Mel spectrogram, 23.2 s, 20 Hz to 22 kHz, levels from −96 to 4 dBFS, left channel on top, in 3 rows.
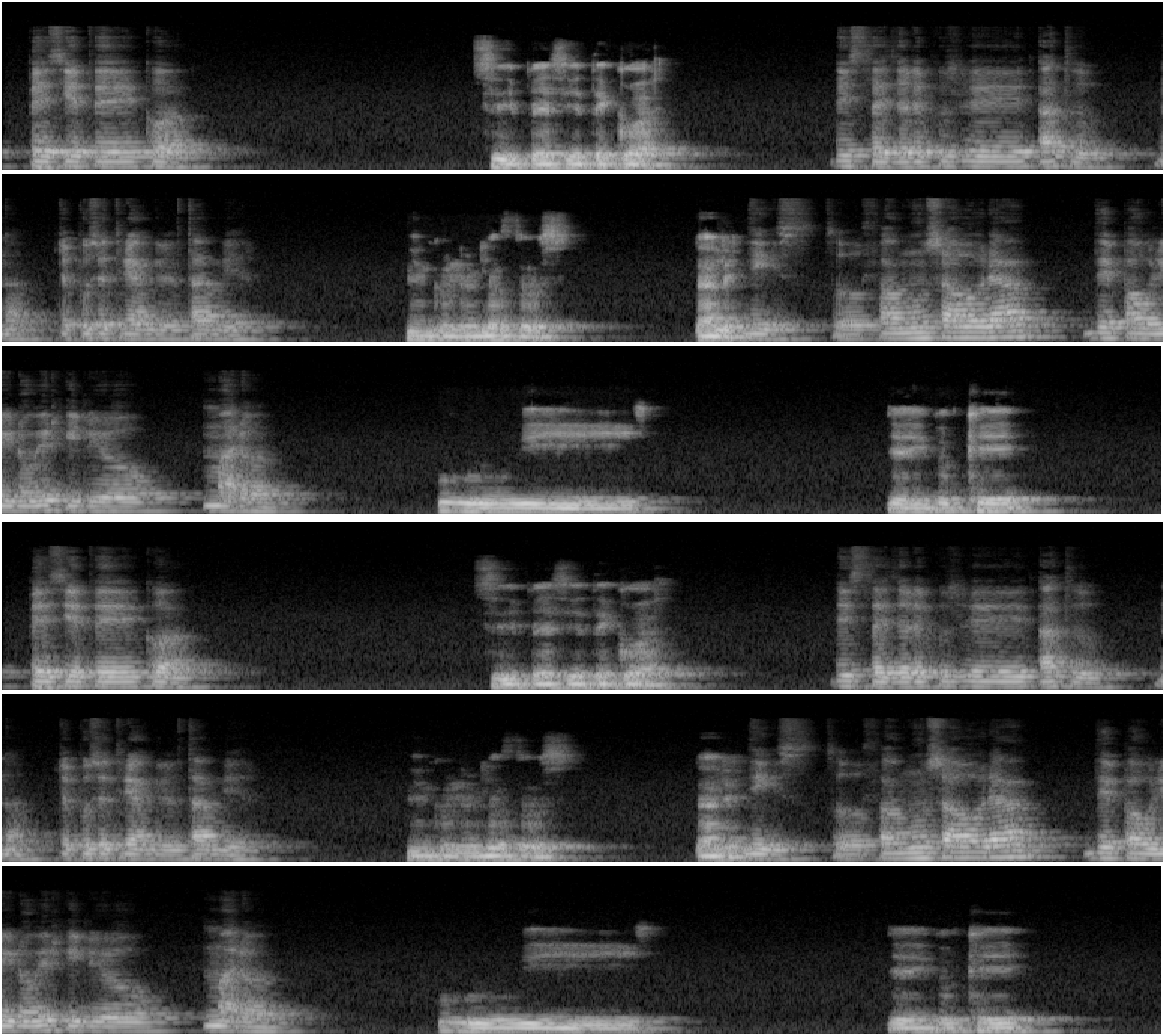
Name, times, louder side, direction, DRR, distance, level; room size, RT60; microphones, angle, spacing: voice 1, 0.2-1.2 5.5-7.3 7.7-9.4 12.7-14.6 14.9-16.5 16.8-17.3, right 1 dB, 20° left, -2 dB, 1.2 m, -28 dB
voice 2, 3.2-4.4 10.4-11.5 12.4-12.6 18.4-19.8 21.4-22.3, left 2 dB, 60° left, 7 dB, 0.4 m, -23 dB
5.8 x 2.0 x 2.7 m, 0.64 s
head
